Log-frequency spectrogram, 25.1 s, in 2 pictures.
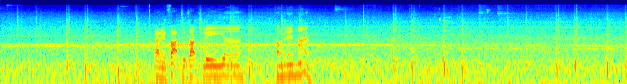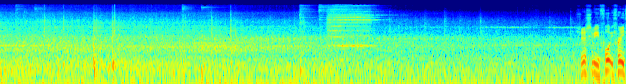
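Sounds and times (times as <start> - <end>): train rumble: 0.0 - 25.0
high-pitched metallic squeal: 19.0 - 20.3.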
